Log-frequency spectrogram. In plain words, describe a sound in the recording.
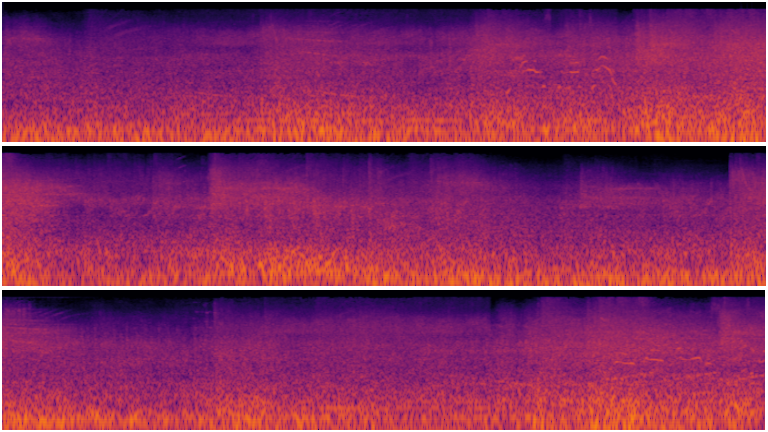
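Heavy robot thrusters roar steadily.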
